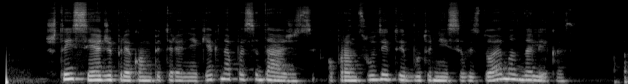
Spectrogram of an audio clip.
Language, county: Lithuanian, Šiauliai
